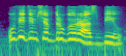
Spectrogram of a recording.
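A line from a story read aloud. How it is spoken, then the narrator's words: Shouted over shoulder. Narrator (Russian): крикнул через плечо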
